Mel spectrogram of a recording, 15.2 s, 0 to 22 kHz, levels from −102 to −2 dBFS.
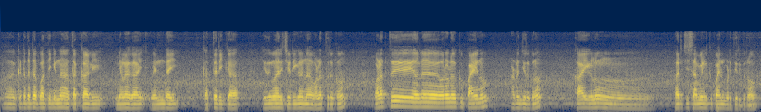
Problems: constant background noise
